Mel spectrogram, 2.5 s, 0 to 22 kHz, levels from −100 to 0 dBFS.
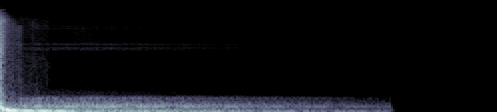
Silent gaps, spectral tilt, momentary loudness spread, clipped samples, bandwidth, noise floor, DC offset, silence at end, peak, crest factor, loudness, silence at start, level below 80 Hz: none; -7.5 dB/octave; 24 LU; under 0.1%; 11 kHz; under -90 dBFS; under 0.1%; 1.4 s; -2 dBFS; 22 dB; -25 LUFS; 0 s; -24 dBFS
